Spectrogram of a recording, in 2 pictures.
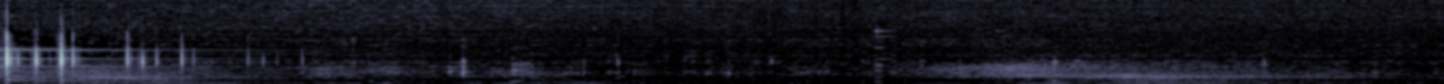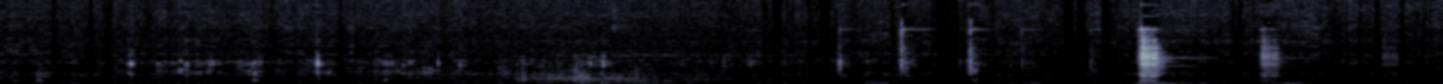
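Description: Metal balls click and tap against each other close to a microphone.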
